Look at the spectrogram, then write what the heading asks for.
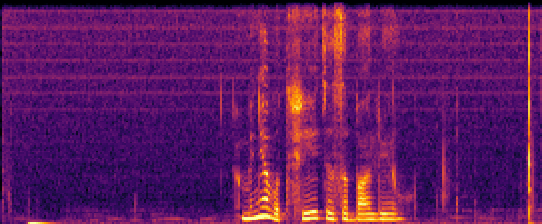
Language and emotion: Russian, sad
